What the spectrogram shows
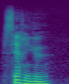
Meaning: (adjective) serious; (interjection) really? for real?
- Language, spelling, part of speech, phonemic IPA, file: French, sérieux, adjective / noun / interjection, /se.ʁjø/, Fr-sérieux.ogg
